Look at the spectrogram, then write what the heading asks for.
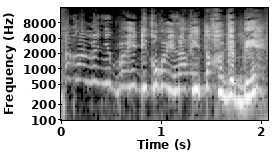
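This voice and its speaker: A woman's voice: extremely high pitch, very animated, very fast. A woman playing a sulky, possessive young adult daughter in a Filipino radio drama, speaking with a Filipino accent. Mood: angry. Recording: music under the voice.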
